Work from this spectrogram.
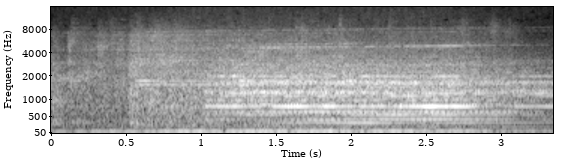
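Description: A train rolls along tracks in an industrial area beside a detention center, with a loud sustained rumble and a tonal horn-like whine over it, steady throughout and fading slightly at the end.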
